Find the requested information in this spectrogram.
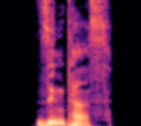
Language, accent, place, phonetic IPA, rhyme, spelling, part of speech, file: German, Germany, Berlin, [ˈzɪntɐs], -ɪntɐs, Sinters, noun, De-Sinters.ogg
- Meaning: genitive singular of Sinter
